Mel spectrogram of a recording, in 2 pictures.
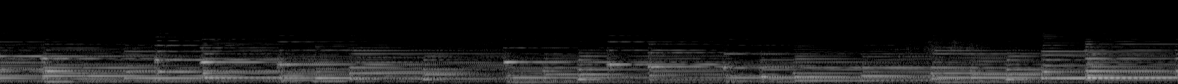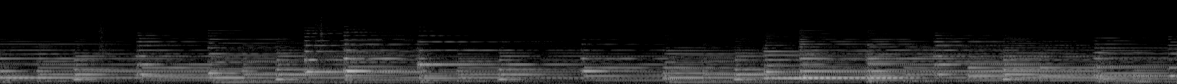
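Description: Solo piano playing a slow prelude: a melody over held chords, each note struck and left to ring.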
